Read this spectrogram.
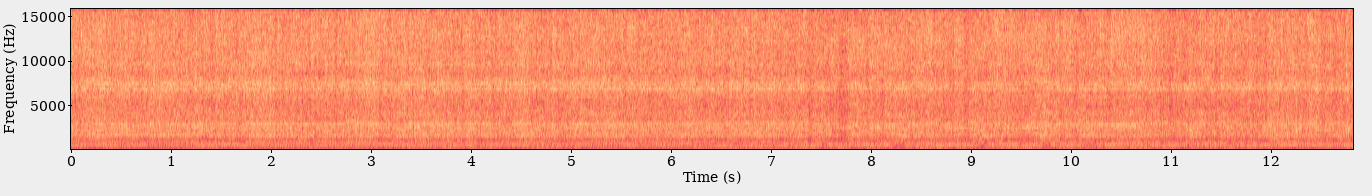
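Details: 1985 Honda XL600R single, sat a couple years, oil put down the cylinder, started on choke: loud bark revving and settling, a little ragged and flat, pulls weakly, smoking as oil burns off; consistent with low compression.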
